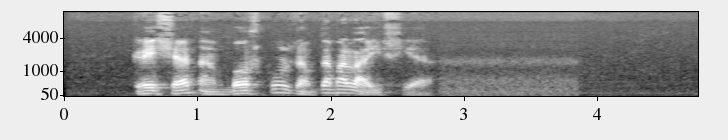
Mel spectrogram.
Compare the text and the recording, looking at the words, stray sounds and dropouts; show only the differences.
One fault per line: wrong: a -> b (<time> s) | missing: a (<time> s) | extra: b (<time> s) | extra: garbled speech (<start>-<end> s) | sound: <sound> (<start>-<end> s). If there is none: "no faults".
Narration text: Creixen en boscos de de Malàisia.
no faults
